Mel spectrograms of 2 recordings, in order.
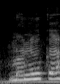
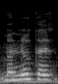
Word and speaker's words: Manuka: And so one thing I learned about date syrup and honey, Manuka honey, I believe it's pronounced.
